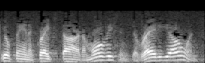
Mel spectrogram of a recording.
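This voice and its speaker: A man's voice: mid-range voice, big pitch swings, a little fast, muffled recording. Wisecracking man in a hissy old radio broadcast. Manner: wisecracking, folksy, drops into slangy grammar. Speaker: tavern manager answering the phone. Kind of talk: 1940s radio comedy acting.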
